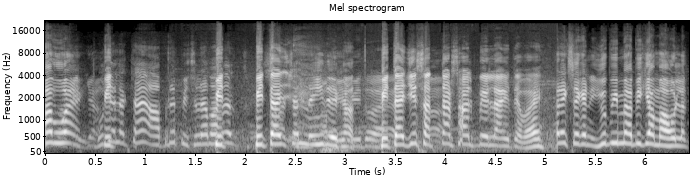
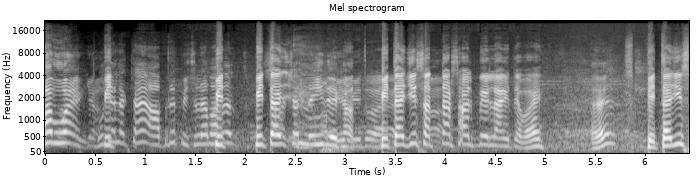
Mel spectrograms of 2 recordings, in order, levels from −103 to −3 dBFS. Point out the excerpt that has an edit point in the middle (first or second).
first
